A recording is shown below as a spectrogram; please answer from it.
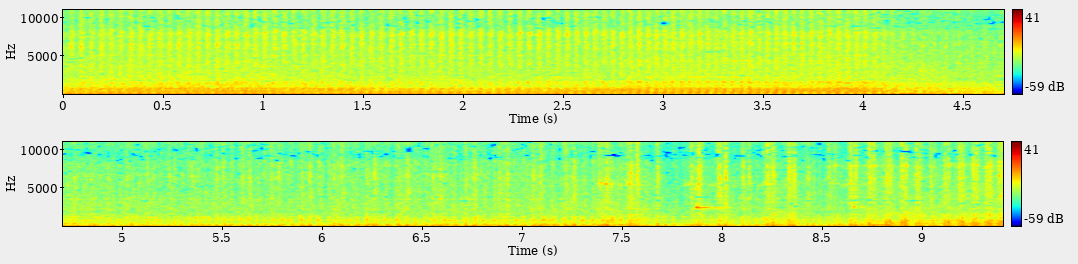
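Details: Freshly built air-cooled Volkswagen flat-four at first-ever start-up, oil pressure confirmed: loud, uneven running with irregular lumpy beat and no smooth idle; carburetors badly out of adjustment and need tuning.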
